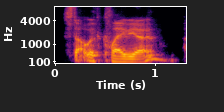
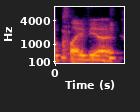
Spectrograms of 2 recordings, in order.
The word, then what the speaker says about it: Klaviyo: Let's start with Klaviyo.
